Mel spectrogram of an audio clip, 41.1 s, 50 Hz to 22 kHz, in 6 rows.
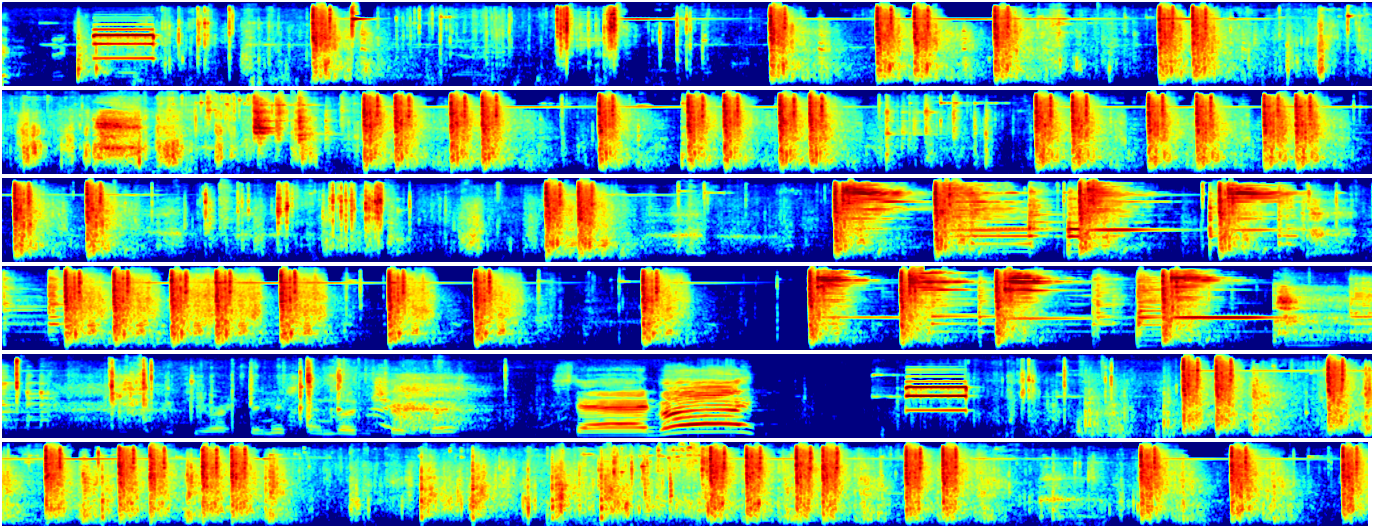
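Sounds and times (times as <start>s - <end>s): pistol shots: 3.8s - 6.2s, 8.6s - 11.2s, 12.0s - 14.4s, 16.4s - 16.8s, 20.8s - 23.2s, 23.8s - 24.0s, 33.3s - 35.8s, 37.8s - 39.3s, 39.9s - 41.0s
metallic ringing clangs: 17.9s - 20.9s, 24.6s - 27.7s.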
